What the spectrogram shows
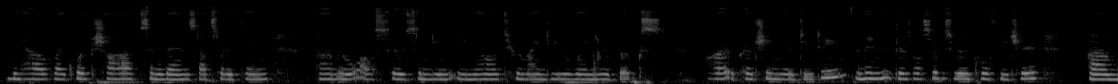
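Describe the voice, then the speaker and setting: A young American woman in an ASMR role-play as a friendly librarian, speaking in a gentle, unhurried, breathy library soft voice. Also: high-pitched. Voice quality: soft-spoken, breathy near-soft voice. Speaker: ASMR performer playing a librarian at checkout. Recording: faint background noise.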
